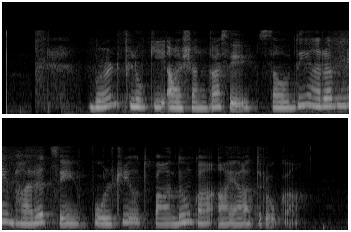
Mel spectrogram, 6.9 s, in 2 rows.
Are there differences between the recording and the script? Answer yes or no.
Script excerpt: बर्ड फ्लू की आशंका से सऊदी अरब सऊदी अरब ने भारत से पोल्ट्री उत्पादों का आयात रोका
yes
